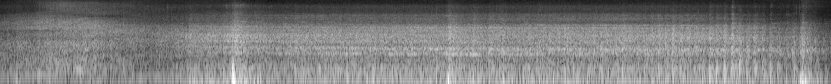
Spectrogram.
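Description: Metro-North electric commuter train passing at speed: a steady rush of wheels on rail that builds over the first few seconds, with a few sharp clicks and knocks from the wheels.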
